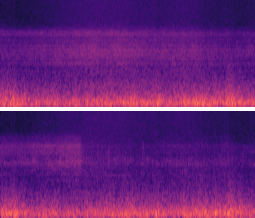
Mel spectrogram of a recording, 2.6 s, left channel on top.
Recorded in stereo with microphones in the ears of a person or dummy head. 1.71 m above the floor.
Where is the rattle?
No rattle in this recording.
